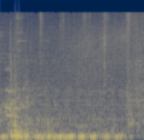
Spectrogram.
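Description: Idling boat engine: a low, evenly pulsing rumble that stops abruptly near the end.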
